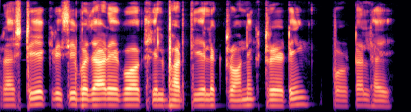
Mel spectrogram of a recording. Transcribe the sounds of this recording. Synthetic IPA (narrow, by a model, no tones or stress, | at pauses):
ɾaːʃʈɾijəkɾisibɐd͡ʒaːɾeːɡoakʰelbʱaːɾt̪ijəɪleːk̚ʈɾɔːnɪkʈɾeːɖɪ̃ŋɡ | poːɾʈəlɦɛ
